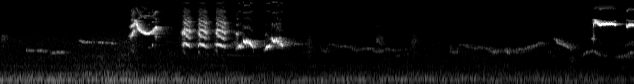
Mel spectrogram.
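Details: Orange-headed thrush singing in ngeplong style, a therapy track: a dense run of sharp high chirps and buzzy notes, then thin drawn-out whistles sliding up and down, over low rumbling hum.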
